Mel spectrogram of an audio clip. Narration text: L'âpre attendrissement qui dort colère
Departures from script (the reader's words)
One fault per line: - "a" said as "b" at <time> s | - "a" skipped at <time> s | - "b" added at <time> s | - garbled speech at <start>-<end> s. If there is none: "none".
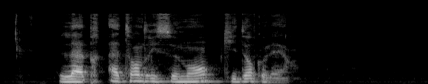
none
